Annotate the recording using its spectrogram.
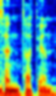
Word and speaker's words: XXXTentacion: XXXTentacion. – Tentacion, yeah.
